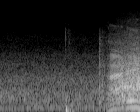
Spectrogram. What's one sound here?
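A ball is struck hard with a single thud.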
